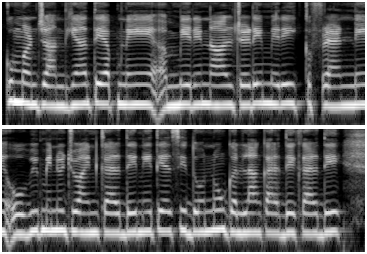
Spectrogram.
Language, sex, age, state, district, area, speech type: Punjabi, female, 18-30, Punjab, Fatehgarh Sahib, urban, spontaneous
